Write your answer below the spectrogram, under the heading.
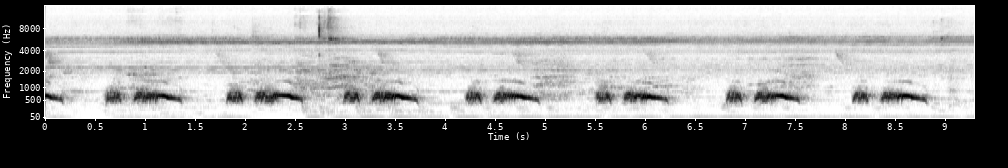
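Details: Spotted dove, a captive bird from a breeding farm in Văn Hòa, Ba Vì, Hanoi, Vietnam, giving deep, regular cooing phrases of two or three soft hooting notes, repeated about every two seconds, with a steady high electronic whine behind.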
